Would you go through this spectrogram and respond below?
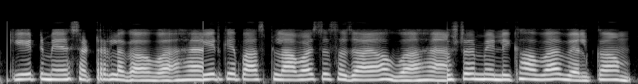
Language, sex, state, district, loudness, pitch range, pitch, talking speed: Hindi, female, Jharkhand, Palamu, -10 LUFS, 205-235 Hz, 225 Hz, 190 wpm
